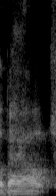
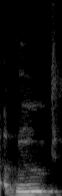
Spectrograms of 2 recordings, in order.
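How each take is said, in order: First: "about" with his own Alabama ow vowel; Southern about. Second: "a boot" said Canadian style, with a long oo like boot; Canadian about. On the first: Shown as a demonstration. Contrasting the Canadian word with his own Southeastern "about". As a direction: say "about" the way he says it himself, ow as in cow. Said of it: "I would say it". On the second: Retold or imitated. Teasing Canadian ergonomists by imitating their accent on "a boot". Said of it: "picking up Canadian accent right here".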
